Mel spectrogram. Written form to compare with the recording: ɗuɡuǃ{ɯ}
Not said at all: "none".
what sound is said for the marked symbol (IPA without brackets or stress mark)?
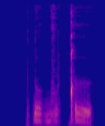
ɯ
